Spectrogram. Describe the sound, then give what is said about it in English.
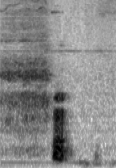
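One short, muffled bark from a dog named Roxy sounds in the background over a faint hum, with no one speaking. “Okay, who's got dogs in the background?”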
